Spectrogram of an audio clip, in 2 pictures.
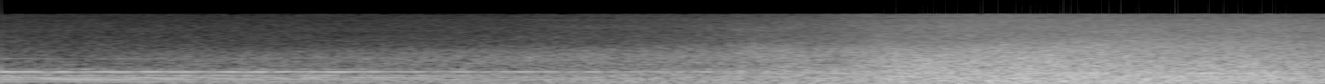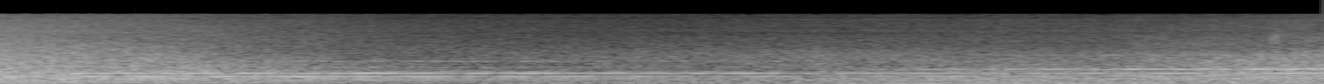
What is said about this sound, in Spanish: Fíjate en las olas que vienen y van. Se mueven al mismo ritmo de tus pulmones cuando respiras.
